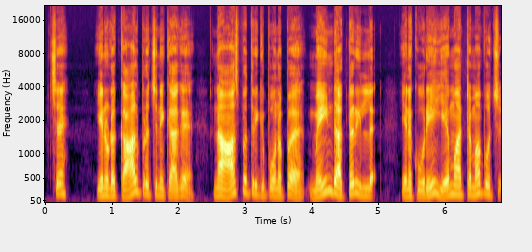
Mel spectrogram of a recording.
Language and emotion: Tamil, sad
